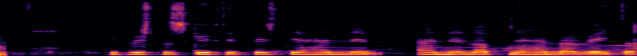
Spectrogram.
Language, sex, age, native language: Icelandic, female, 12, Icelandic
